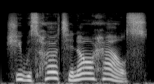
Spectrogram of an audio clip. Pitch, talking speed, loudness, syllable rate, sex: 215 Hz, 235 wpm, -16 LUFS, 5.0 syllables/s, female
